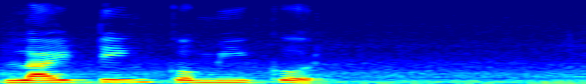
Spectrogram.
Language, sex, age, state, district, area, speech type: Goan Konkani, female, 18-30, Goa, Salcete, urban, read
